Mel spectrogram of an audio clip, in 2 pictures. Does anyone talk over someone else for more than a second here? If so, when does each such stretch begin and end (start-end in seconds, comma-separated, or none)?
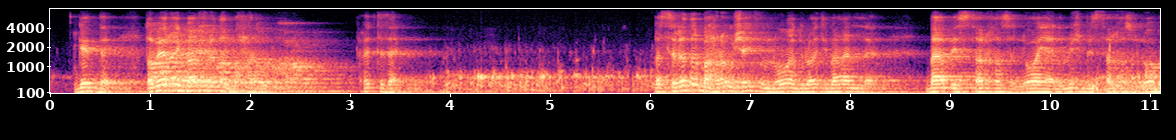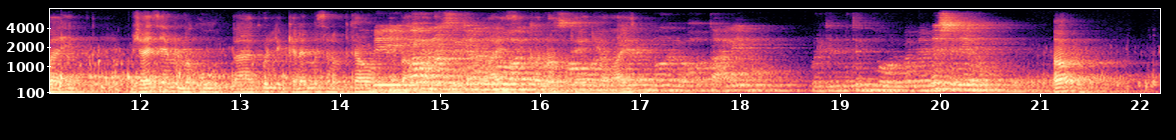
1.0-2.3, 14.2-16.9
